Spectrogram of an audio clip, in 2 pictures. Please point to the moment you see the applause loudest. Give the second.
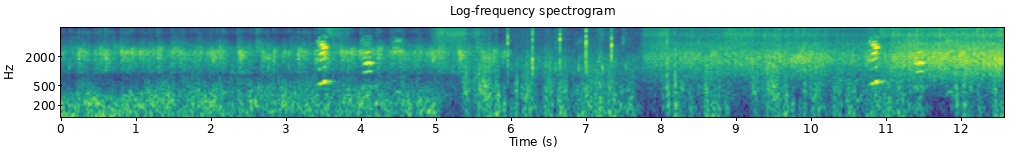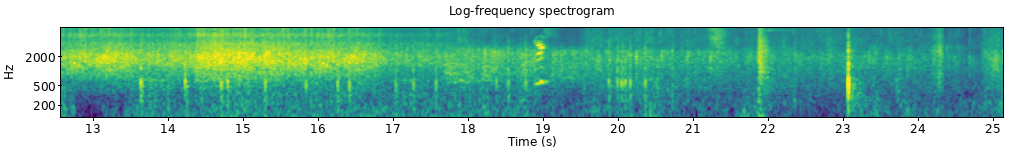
15 s.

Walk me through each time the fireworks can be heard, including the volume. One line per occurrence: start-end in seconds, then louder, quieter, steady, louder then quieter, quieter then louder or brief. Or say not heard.
13.4-24.4 louder.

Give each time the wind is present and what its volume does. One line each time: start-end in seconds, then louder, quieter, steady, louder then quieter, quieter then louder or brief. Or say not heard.
0.0-25.0 quieter.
